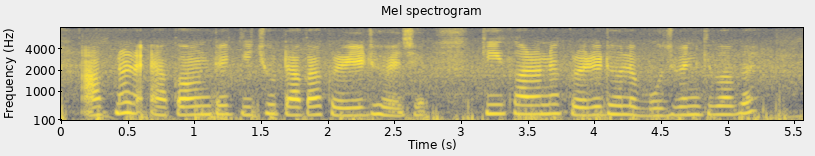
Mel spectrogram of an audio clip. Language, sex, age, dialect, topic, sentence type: Bengali, female, 18-24, Northern/Varendri, banking, question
